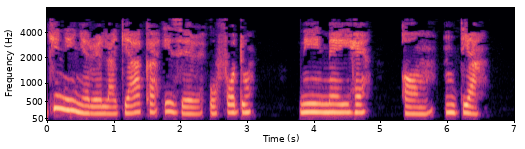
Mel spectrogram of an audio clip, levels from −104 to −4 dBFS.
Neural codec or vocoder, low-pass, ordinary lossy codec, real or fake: none; 7.2 kHz; MP3, 24 kbps; real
